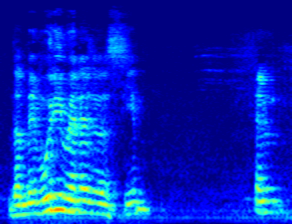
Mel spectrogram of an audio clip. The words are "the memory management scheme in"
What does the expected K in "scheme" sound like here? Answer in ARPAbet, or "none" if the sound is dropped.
none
